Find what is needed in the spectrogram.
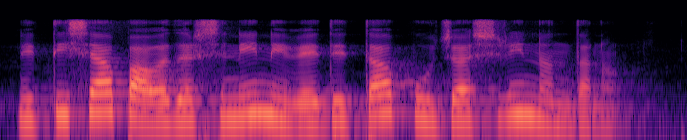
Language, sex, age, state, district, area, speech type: Tamil, female, 18-30, Tamil Nadu, Salem, urban, spontaneous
